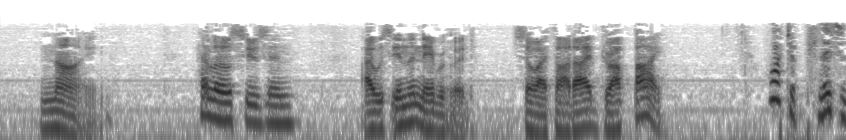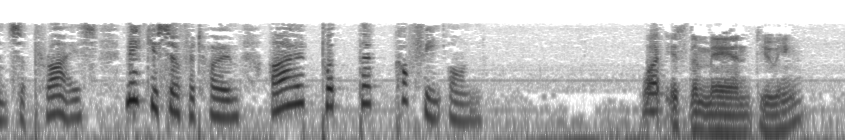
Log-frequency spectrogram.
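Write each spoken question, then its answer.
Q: What is the man doing?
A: Dropping by to visit Susan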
